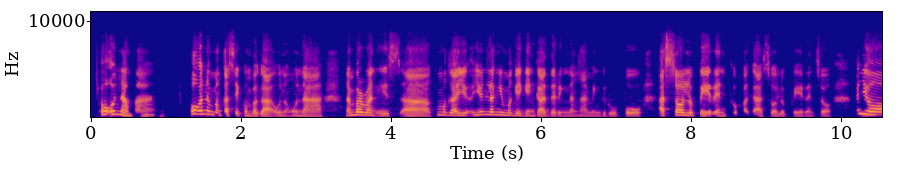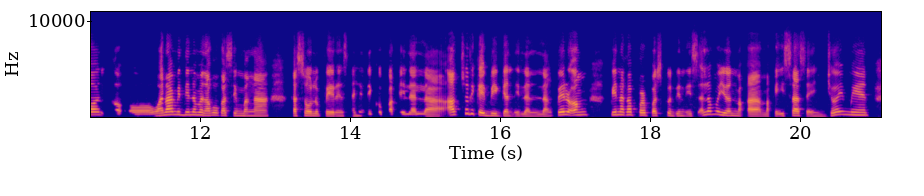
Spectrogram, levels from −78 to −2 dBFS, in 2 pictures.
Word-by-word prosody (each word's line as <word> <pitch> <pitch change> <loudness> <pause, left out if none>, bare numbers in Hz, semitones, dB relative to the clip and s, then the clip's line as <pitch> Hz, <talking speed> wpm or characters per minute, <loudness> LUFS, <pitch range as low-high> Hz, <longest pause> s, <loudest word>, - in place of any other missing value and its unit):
Oo 330 0 +8
naman, 180 - +1 0.5
oo - - +6
naman 305 -9 -1
kasi 220 0 +1
kumbaga 180 -4 0
unang-una, 180 -3 -3 0.3
number 275 +2 +6
one 255 -3 +5
is, 205 -1 -7
ah, 185 -3 +2
kumbaga 280 -4 +1
yu 235 +2 +4
yun 305 +4 -1
lang 290 -1 +3
yung 265 -3 -2
magiging 210 -3 0
gathering 180 -1 0
ng 165 - -8
aming 170 0 -11
grupo, 165 +2 -7 0.2
as 225 0 +4
solo 265 -5 +5
parent 195 -3 +1
kumbaga 155 -2 -5
solo 160 0 -9
parents 150 +3 -11
so, - - -6 0.4
ayun 310 -6 +5
oo 180 0 -6
marami 300 +6 +4
din 290 +1 -3
naman 275 -2 0
ako 245 +2 -1
kasing 235 -2 -3
mga 195 -2 +1 0.3
ka-solo 215 -1 -1
parents 185 -2 -2
na 185 - -8
hindi 190 -1 -10
ko 280 - -8
pa 170 - 0
kilala 175 -3 -2
actually 395 +8 0
kaibigan 220 -6 +2
ilan 175 -2 -5
lang 175 +1 -2
pero 295 +2 +4
ang 280 +2 +2 0.3
pinaka-purpose 280 -6 0
ko 230 - -3
din 205 0 -8
is 195 +1 -9
alam 330 - -1
mo 320 - -2
yun 230 -4 +1
maka 175 -2 +2
makiisa 200 +4 0
sa 220 - -8
enjoyment, 265 - -4
205 Hz, 170 wpm, -25 LUFS, 180-270 Hz, 0.5 s, Oo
